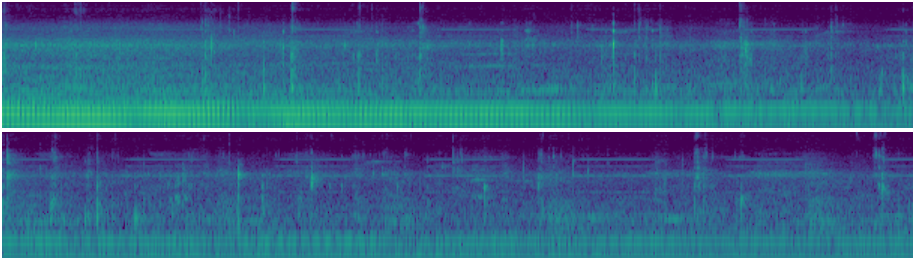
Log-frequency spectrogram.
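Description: A child chewing mouthfuls of chicken satay, with many small wet mouth clicks and smacks throughout. A steady low hum runs underneath and is louder in roughly the first half.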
